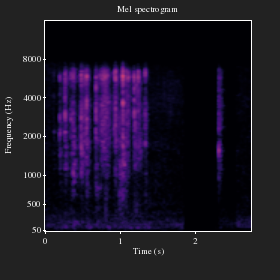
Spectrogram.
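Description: Rapid keystrokes on a computer keyboard entering map coordinates, a dense close burst of clicks for about two seconds, then a gap of silence and a few more taps.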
